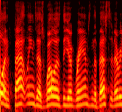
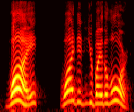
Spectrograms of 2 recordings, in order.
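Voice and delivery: pressing Samuel; 5 semitones higher, 9 dB louder than usual. Acted.

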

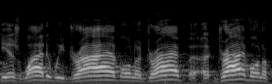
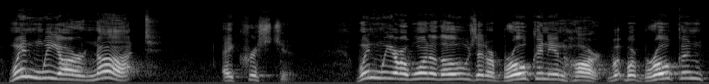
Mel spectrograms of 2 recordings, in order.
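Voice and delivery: raised, higher preaching voice with hard stresses; forceful preaching; 5 semitones higher, 7 dB louder than usual. Real, not acted. Preacher challenging those broken in sin, forceful preaching. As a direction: drive each phrase at the congregation.

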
